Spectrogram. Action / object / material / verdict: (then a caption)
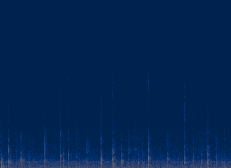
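tap / glass tablet touchscreen / glass / none. Fingertips of both hands tap on the glass touchscreen of a white iPad lying flat on a mat. The result is a quick, uneven string of short, dry clicks with almost no ring, set against a low background hum.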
